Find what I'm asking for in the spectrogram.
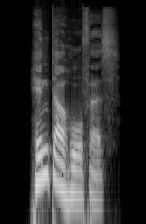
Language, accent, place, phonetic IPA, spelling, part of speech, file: German, Germany, Berlin, [ˈhɪntɐˌhoːfəs], Hinterhofes, noun, De-Hinterhofes.ogg
- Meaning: genitive of Hinterhof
